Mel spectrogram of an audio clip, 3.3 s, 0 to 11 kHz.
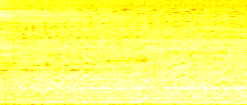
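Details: Nissan Y12 petrol engine idling with a steady, even hum, no misfire, after new spark plugs and repairing the coil wiring (confirmed on scope); normal idle.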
